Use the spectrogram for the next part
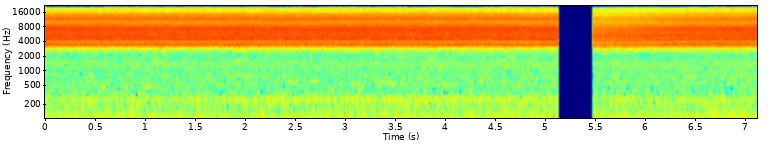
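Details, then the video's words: Cicada drone offered as a tinnitus masking sound, a continuous high shimmering buzz that holds level, cut by a brief dead silence near the end before the same buzz resumes. "중주파_매미 / Mid-Frequency_Cicada"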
